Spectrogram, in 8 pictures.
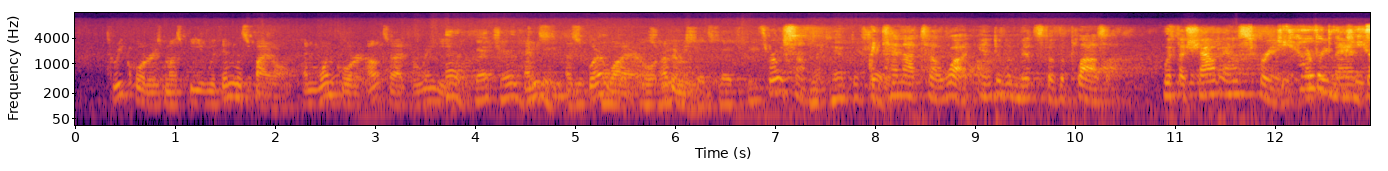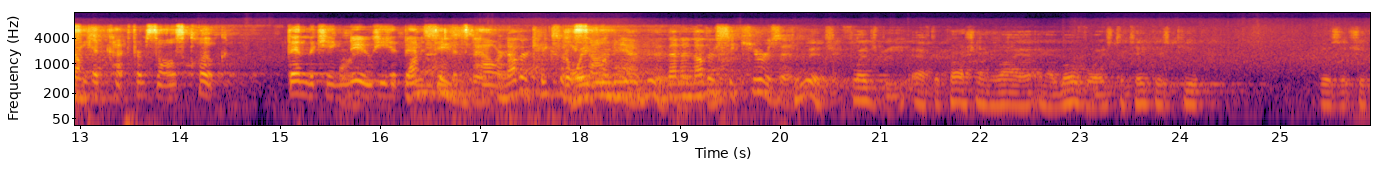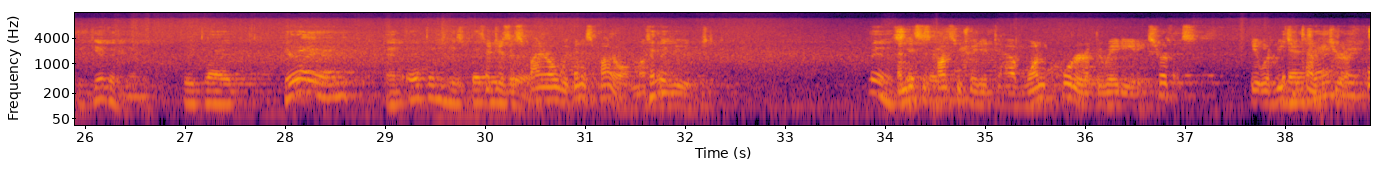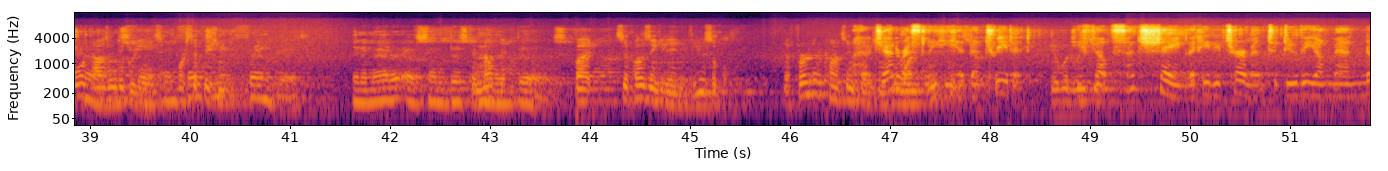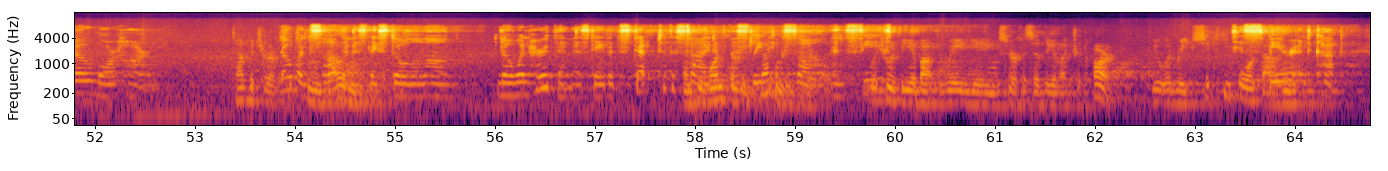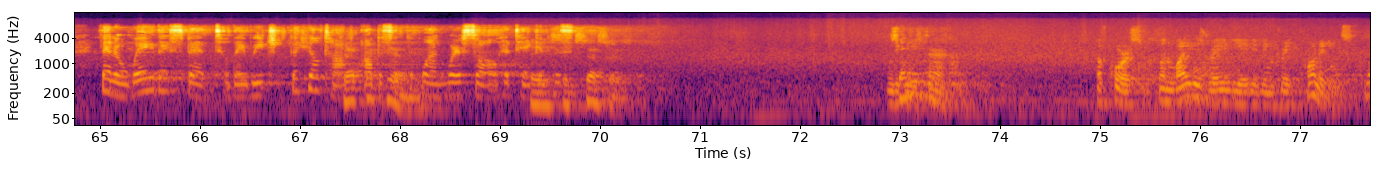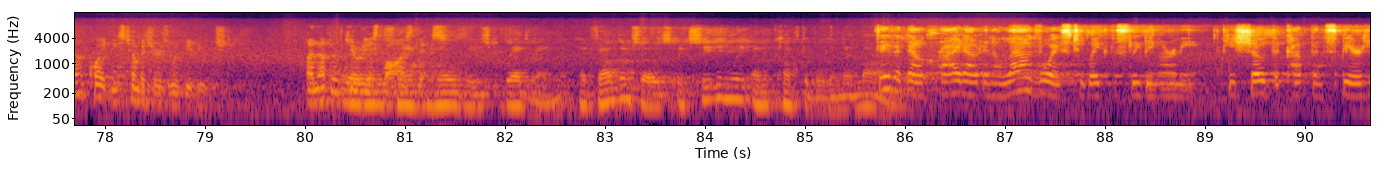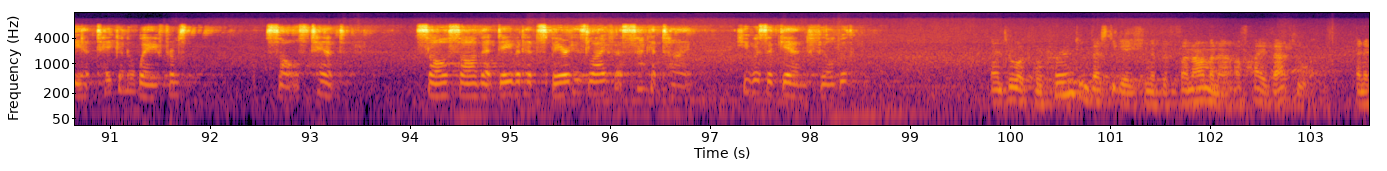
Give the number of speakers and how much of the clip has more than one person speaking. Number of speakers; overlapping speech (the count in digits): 4, about 27%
